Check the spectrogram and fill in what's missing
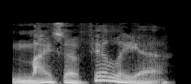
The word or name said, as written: mysophilia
